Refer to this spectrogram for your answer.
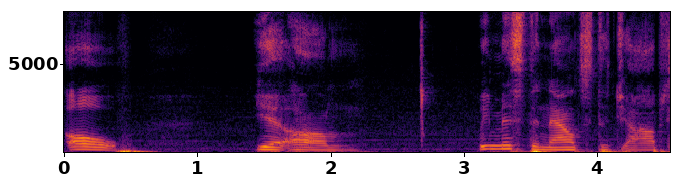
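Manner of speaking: imitated quiet voice. Speaker mimicking them quietly correcting the job numbers: mimicking a quiet admission. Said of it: "they quietly say".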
